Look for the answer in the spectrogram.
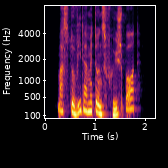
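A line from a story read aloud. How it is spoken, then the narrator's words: Cheerful question. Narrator (German): fragte Amelie fröhlich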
